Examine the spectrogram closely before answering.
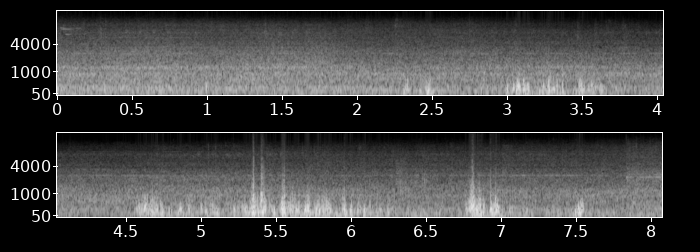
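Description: A pickup truck engine rumbles as the truck drives by.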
